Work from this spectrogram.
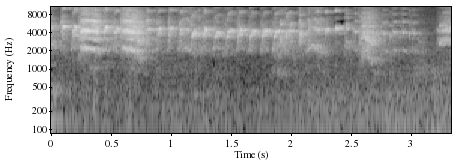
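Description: Pet birds in a bird shop, a white pair among them, giving quick, high, bright chirps in clustered bursts close by, with faint background noise beneath.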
